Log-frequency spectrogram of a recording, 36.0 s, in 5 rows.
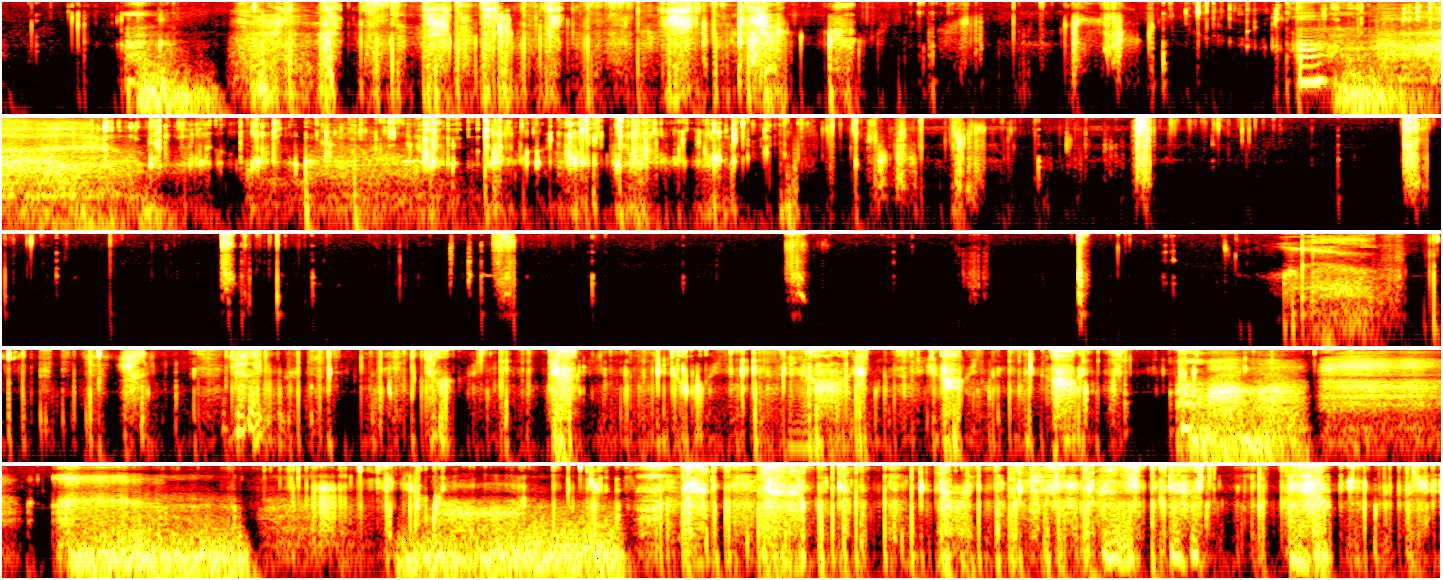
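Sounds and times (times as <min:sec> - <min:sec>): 
right ear licking: 0:00.3 - 0:12.1, 0:20.8 - 0:35.9.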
